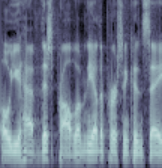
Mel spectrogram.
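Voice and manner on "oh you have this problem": ordinary talk, nothing marked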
